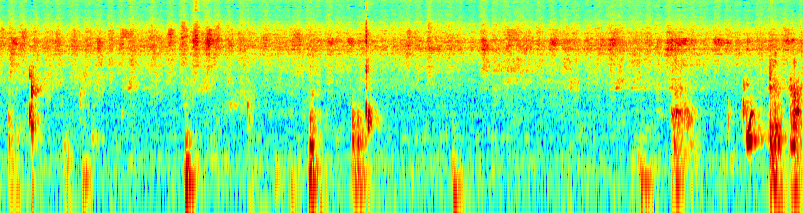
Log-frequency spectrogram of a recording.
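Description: Spoon stirring and scraping in a pot, with irregular knocks and clinks against its sides, the loudest near the end.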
